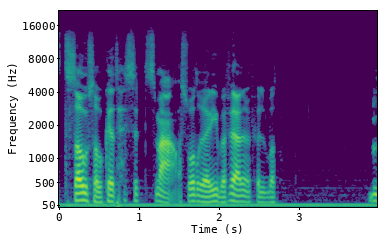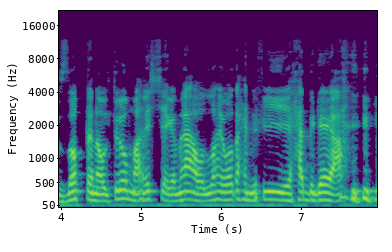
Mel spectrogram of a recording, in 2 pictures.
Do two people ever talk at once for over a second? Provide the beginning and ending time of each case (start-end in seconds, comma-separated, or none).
none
